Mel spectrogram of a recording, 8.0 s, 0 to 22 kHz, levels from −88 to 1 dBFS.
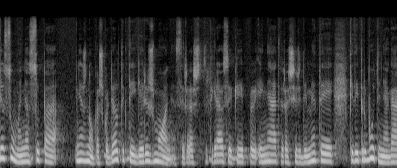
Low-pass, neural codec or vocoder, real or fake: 14.4 kHz; none; real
